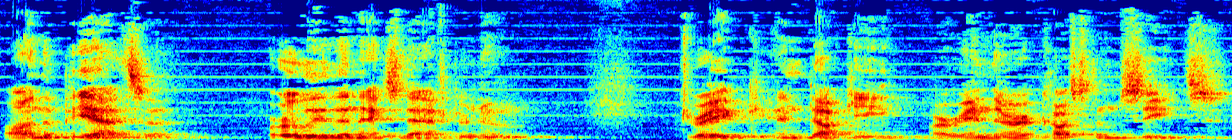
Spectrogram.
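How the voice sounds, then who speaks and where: Slow older male stage narrator. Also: medium pitch, steady tone, fairly bright tone. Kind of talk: reading stage directions. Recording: echoey room, some background noise.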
